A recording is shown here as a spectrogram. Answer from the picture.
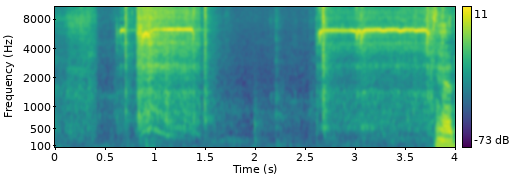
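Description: Power drill running in two short bursts with a steady high whine, widening drilled holes in a snowmobile's dash panel.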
